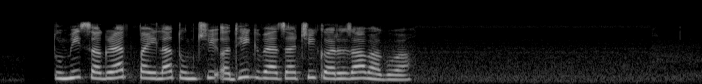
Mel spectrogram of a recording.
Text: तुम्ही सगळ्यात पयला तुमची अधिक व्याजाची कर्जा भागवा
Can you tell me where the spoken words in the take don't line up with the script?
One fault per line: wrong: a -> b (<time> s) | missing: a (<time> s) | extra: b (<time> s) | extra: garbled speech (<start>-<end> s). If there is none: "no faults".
no faults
